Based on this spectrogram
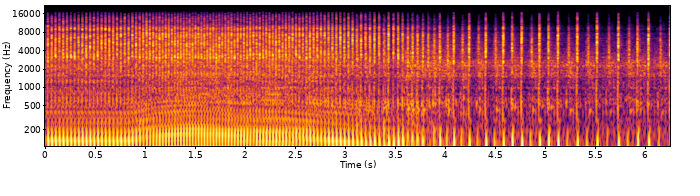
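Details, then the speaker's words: Generac 01292-2 pressure washer small engine, after carb cleaning: it runs steadily a few seconds, then falters into slowing chuffs and stalls; weak running, fuel delivery suspected. "Something's not right. It's not running at full power."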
